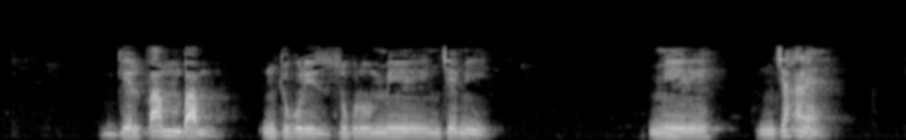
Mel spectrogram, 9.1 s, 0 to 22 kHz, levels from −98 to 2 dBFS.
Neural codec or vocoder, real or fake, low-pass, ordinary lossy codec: none; real; 5.4 kHz; MP3, 24 kbps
